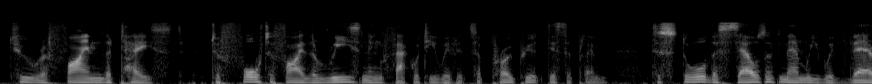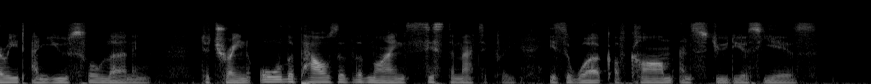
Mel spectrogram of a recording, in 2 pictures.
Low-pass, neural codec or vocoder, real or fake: 7.2 kHz; none; real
